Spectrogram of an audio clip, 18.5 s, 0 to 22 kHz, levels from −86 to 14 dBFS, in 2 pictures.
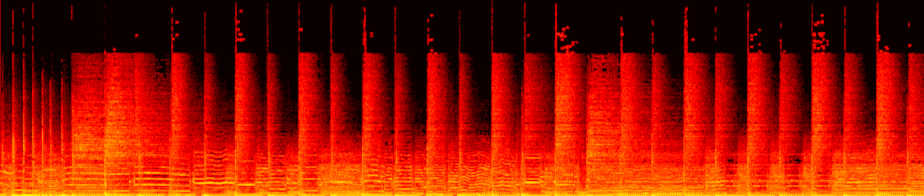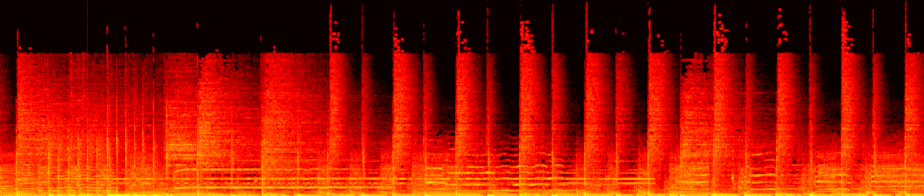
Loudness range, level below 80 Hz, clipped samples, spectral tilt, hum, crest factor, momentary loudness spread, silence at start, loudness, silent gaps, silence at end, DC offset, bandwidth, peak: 2 LU; -24 dBFS; under 0.1%; -4.5 dB/octave; none; 16 dB; 4 LU; 0 s; -16 LUFS; none; 0 s; under 0.1%; over 20 kHz; 0 dBFS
